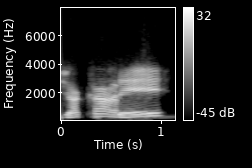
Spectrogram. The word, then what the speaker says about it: jacaré: Sim, de jacaré pertence a qual dos três primeiros grupos? Cindy? Perdão, meu microfone. Oxítona. Oxítona. Por que ela é oxítona, Cindy? Por o acento na última sílaba.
